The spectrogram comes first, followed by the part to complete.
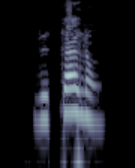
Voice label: "talon", French; corps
